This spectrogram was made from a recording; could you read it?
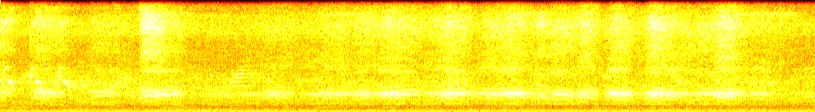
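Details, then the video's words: Crow cawing in a long series of coarse, drawn-out calls, a few spaced out at first and then coming in quicker succession, with heavy low-pitched background noise throughout. "Crow Sounds Loud | Crow Caw Sound Effect | Crow Sound Effect"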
